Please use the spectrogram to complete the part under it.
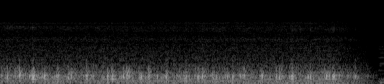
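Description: A stovetop moka pot brews espresso with a steady low gurgling, sputtering bubble and faint hiss over a constant hum, fairly quiet and continuous until it cuts off at the end.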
